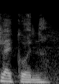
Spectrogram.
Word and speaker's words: Lacaune: on a 400 brebis laitières de race Laconne. 400. Ouais. Ça s'écrit comment, Laconne?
